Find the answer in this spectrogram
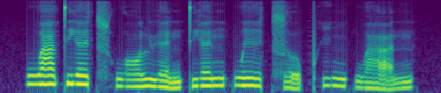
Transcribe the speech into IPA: w ä˥ t̪ j ɛ˥˩ t͡sʰ w ɔ˧˥ l ɥ ɛ̰˨˩ n t̪ j ɛ˥ n p w e˥˩ ɪ̯ t͡s ɤ̰˨˩ pʰ i˥˩ ŋ p w a̰˨˩˦ n

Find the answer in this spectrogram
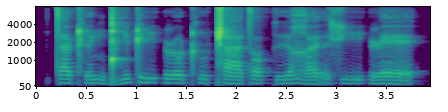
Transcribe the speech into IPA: t a ʈʰ ɘ nʲ ɡ͡ǃ i ʈ i | ɭ o ʈʰ u ǁ a t̪ ɔ k ɨ ʁ ɐ r x i | ɭ ɛ

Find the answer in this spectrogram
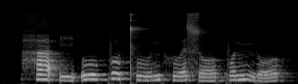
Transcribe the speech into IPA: h a˧ ʔ i˩ ʔ uː˧ b o˥˨ t̪ʰ uː˩˧ n h u˩˧ ə̯ s oː˩˧ b o˧˥ n ɲ o˩˧

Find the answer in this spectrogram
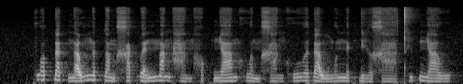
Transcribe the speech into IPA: k w ɔ˦˥ t̚ ɗ a˨˩ t̚ n a̰˧˥ w n a˦˥ t̚ v a̰˧˨ m x a˦˥ k̚ v ɛ̰˧˥ n m a˧ ŋ h a̤˨˩ m h ɔ˨˩ k̚ ɲ aː˨˦ m h w ə˧˩ m x a̤˨˩ ŋ h w u˧ ə̯ ɗ a̰˧˨ w ŋ o˧ n ɛ˨˩ k̚ ɗ i˧˩ ə̯ x a̤ː˨˩ t̪ʰ i˦˥ p̚ ɲ a˧ w

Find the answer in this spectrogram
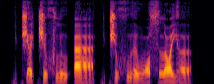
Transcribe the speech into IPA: t͡ʃ ʌ˦ t͡ʃ ɛ˦ xʷ l u˦ ʔ a˨ | t͡ʃ ə˦ xʷ j ə˨ w u˨ sˤ l o˦ j ʌ˨

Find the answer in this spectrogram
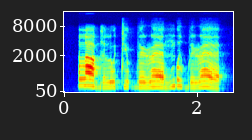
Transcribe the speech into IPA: l a ɡ ɪ l u tʲ o b ɪ ɭ ɛ ŋʷ i b i ɭ ɛ

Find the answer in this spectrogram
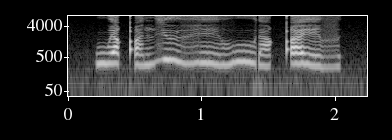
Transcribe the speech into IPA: w e qʼ e̤ n z ʉ ɣ e̤ β ṳ ɾ a̤ qʼ e v

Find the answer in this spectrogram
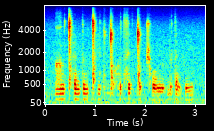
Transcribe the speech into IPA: ɣ ɯ ǀʰ ɛ n t ɯ n ǀʰ i t y ɡ͡ǀ o h ɯ t s i θ ǀ o t t͡ʃʰ o ŋ ɯ p j ɯ t ɛ n θ i

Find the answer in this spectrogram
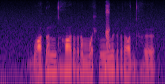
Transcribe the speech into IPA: b ɒ ɗ ɔ n dʱ ɒː r ɔ m ɔ ʃ ŋ͡ǁ u r ɔ dʱ ɵ

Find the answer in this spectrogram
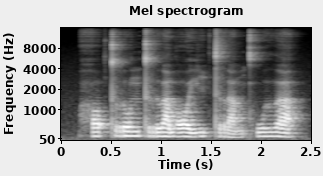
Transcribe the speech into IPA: h ɔ˦˥ ʔ t r o˥˩ n t r ɯ˧ a̯ w ɔː˧ j i˦˥ ʔ t r a˩˦ m kʰ w ɯ˥˩ a̯

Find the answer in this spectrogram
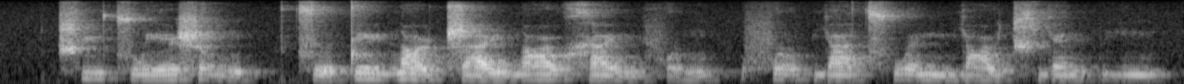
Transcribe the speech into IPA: t͡ɕʰ y˥˩ t͡s w e˧˥ ɪ̯ ʂ ɤ˥˩ ŋ | t͡s ɹ̩˨˩ t̪ e˥˧ ɪ̯ n̪ ɑ˥˩ ʊ̯ ʈ͡ʂ a̰˨˩ ɪ̯ n̪ ɑ˧˥ ʊ̯ x a˥˩ ɪ̯ m y˩ f ɤ˧˥ ŋ | f ɤ˥ p j ä˧˥ t͡sʰ w ə˥˩ n m j ɑ˧˥ ʊ̯ t͡ɕʰ j ɛ˥˩ n p i˥ n

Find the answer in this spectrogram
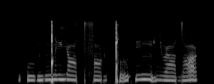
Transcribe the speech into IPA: ʔ u ɡ ŋ͡ǃ i j oː tˤ sˤ ɵ ɡ ǃ ṵ l ʔ i ŋ ḭ ʎ ɵː j dˤ ɵ

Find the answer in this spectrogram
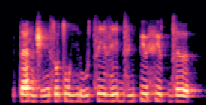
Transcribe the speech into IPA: t ɛ˩˧˩ n d͡ʒ e̤˩˧˩ s u˧˩ t w i̤˩˧˩ ɾ ṳ˩˧˩ t͡s i˧˩ z i˧˩ d͡z i̤˨˦ pʲ u˨˦ fʲ u˧˩ t d͡z ɘ˧˩

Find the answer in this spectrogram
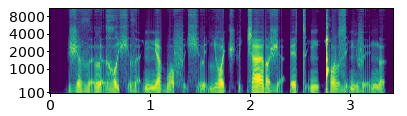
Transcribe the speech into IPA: ʒ ə ð ə̰ l ə̰ ɣ ɔ ç ə̰ ð æ̰ ɲ æ b ɒ f ḛ ç ə̰ l ḛ ʎ ɔ t͡ʃʼ ə̰ c æ ɾ ɒ ʒ æ̰ ʔ e t ḛ ɲ ǃ ɔ l z ḛ ɲ v ḛ ŋ ə

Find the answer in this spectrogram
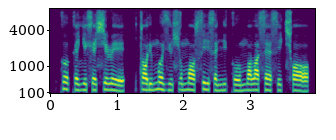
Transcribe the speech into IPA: k ɤ k ɛ ʎ e xʲ a ɕ i ɭ e | t ɔ ɾʲ ɯ m ɤ zʲ o ɕ o m ɔ s i s ɛ nʲ e k o m ɔ lˠ ɛ s ɛ s i t͡ɕʰ ɔ

